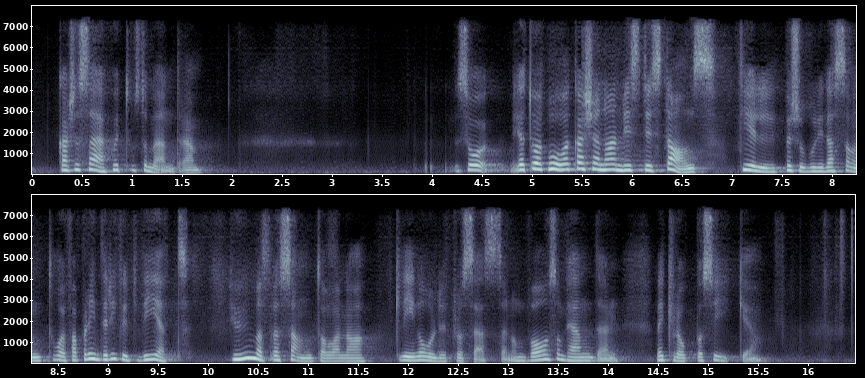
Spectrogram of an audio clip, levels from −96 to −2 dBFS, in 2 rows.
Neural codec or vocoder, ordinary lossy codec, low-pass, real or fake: codec, 24 kHz, 0.9 kbps, WavTokenizer, large speech release; AAC, 48 kbps; 7.2 kHz; fake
